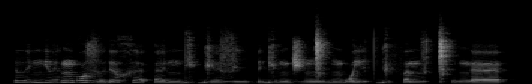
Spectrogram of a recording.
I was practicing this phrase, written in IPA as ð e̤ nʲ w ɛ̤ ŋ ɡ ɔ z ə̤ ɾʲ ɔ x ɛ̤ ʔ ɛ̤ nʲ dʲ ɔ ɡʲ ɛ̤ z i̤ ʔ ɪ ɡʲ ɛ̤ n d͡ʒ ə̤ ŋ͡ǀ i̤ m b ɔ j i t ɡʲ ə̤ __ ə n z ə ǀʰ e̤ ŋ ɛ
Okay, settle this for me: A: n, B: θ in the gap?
B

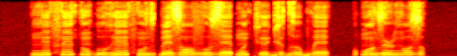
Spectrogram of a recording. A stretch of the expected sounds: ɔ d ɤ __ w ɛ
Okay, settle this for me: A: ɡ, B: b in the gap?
B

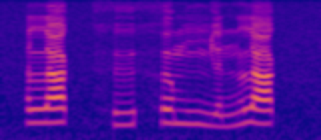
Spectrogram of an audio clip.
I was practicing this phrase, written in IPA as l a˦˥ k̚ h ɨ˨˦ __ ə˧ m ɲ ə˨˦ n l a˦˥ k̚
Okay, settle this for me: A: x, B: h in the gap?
B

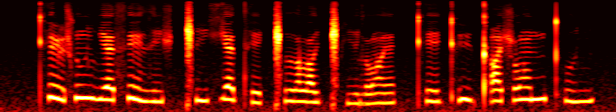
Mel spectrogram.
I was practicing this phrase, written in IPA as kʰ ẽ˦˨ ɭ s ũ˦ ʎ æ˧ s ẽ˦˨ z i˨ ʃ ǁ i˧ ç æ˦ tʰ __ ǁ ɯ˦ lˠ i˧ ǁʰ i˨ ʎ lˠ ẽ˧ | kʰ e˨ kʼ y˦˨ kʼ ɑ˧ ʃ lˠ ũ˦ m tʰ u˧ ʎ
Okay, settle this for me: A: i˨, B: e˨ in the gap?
B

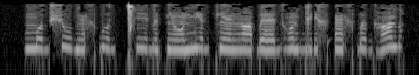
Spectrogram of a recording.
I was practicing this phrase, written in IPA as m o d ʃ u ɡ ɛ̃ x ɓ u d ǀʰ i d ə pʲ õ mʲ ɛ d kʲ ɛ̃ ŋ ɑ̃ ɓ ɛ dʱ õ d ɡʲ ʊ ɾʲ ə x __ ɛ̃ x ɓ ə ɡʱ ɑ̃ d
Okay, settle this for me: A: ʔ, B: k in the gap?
A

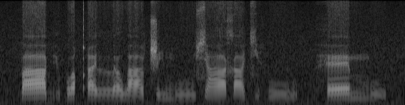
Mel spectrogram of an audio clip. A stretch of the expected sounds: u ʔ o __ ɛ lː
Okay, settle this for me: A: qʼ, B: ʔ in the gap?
A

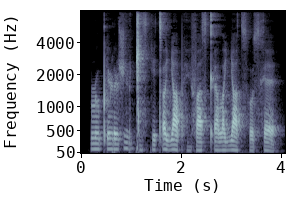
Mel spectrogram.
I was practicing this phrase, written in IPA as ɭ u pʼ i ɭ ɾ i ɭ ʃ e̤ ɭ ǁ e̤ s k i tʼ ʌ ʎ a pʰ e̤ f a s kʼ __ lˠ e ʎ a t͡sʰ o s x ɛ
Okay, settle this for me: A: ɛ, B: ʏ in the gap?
A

